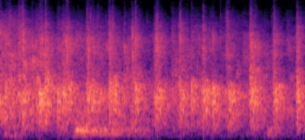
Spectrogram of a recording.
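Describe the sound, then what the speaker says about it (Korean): An audience at a city press event applauds the mayor of Nonsan, with loud, close clapping in uneven bursts that carries through the whole moment. "백성현 논산시장님께 박수 한번"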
